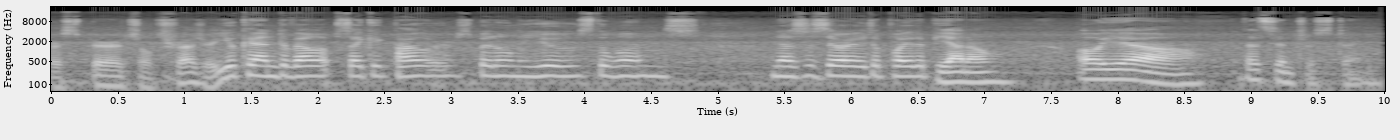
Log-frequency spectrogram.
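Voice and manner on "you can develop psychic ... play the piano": much higher, announcing quote voice; reading a curious line to a friend; reading quote aloud. Shown as a demonstration. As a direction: lift the line up high like a proclamation. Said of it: "reading a quoted line aloud".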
